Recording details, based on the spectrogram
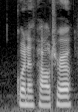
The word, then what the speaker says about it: Gwyneth Paltrow: Gwyneth Paltrow.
